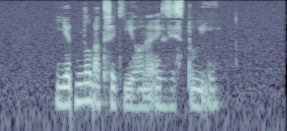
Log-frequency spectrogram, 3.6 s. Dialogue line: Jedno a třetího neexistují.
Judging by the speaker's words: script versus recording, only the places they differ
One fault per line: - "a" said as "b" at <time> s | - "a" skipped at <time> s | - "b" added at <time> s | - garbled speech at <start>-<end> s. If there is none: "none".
none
